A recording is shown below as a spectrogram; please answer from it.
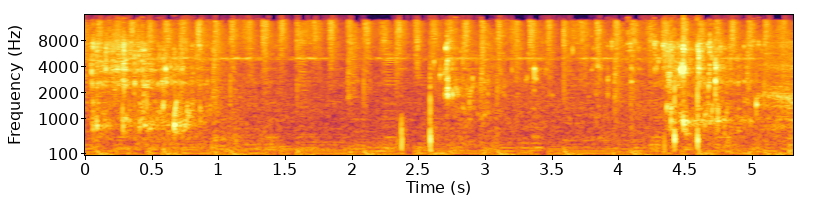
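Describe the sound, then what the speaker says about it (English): Jose Cuervo tequila poured into a cocktail shaker while making a liliko'i margarita, a soft, close trickle with light drips and a few small clinks near the end. "then we're going to put 2 shots of Jose Cuervo tequila"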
